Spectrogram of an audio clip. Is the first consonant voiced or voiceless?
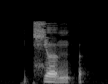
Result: voiceless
